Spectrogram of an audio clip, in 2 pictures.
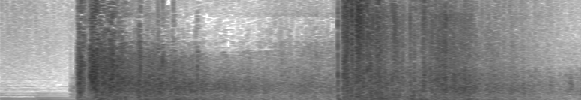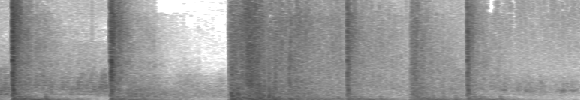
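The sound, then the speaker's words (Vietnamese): Heavy wartime artillery blasts roll through, several loud booms with sharp onsets followed by rumbling decay, coming in an uneven sequence of about six or seven impacts with no voices. “Chiến tranh rồi cũng lan đến ngôi làng Hoa Mơ.”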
